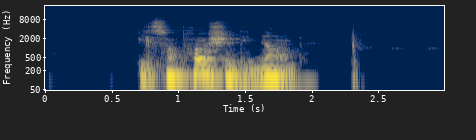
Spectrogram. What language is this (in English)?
French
